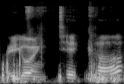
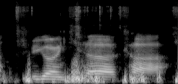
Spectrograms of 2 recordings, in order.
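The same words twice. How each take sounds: First: "ticka" lifted higher with a rising question; spring up on "ticka"; stress on ticka. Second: Slow, falling "going taka"; stress on going. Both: Shown as a demonstration.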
